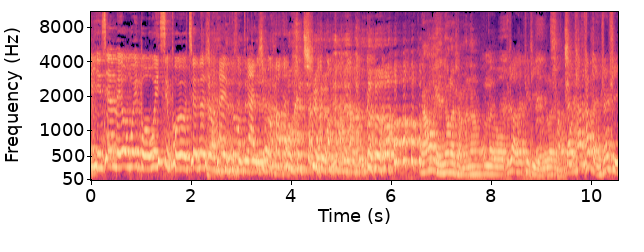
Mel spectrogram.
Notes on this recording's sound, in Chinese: 本期节目为在张大妈办公区用录音笔录制，可能有街道上的杂音，请见谅。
